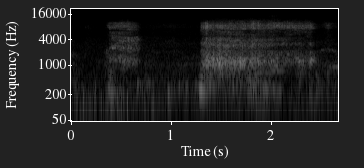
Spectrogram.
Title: FaceTime laughing/wheezing fit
